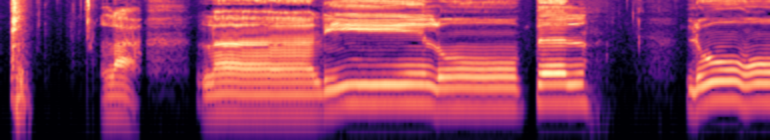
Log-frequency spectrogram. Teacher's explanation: huruf lam ini keluarnya huruf berasal dari ujung lidah menyentuh langit-langit mulut. Langit-langit mulut itu berada di atas lidah ya, langit-langit itu ya.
